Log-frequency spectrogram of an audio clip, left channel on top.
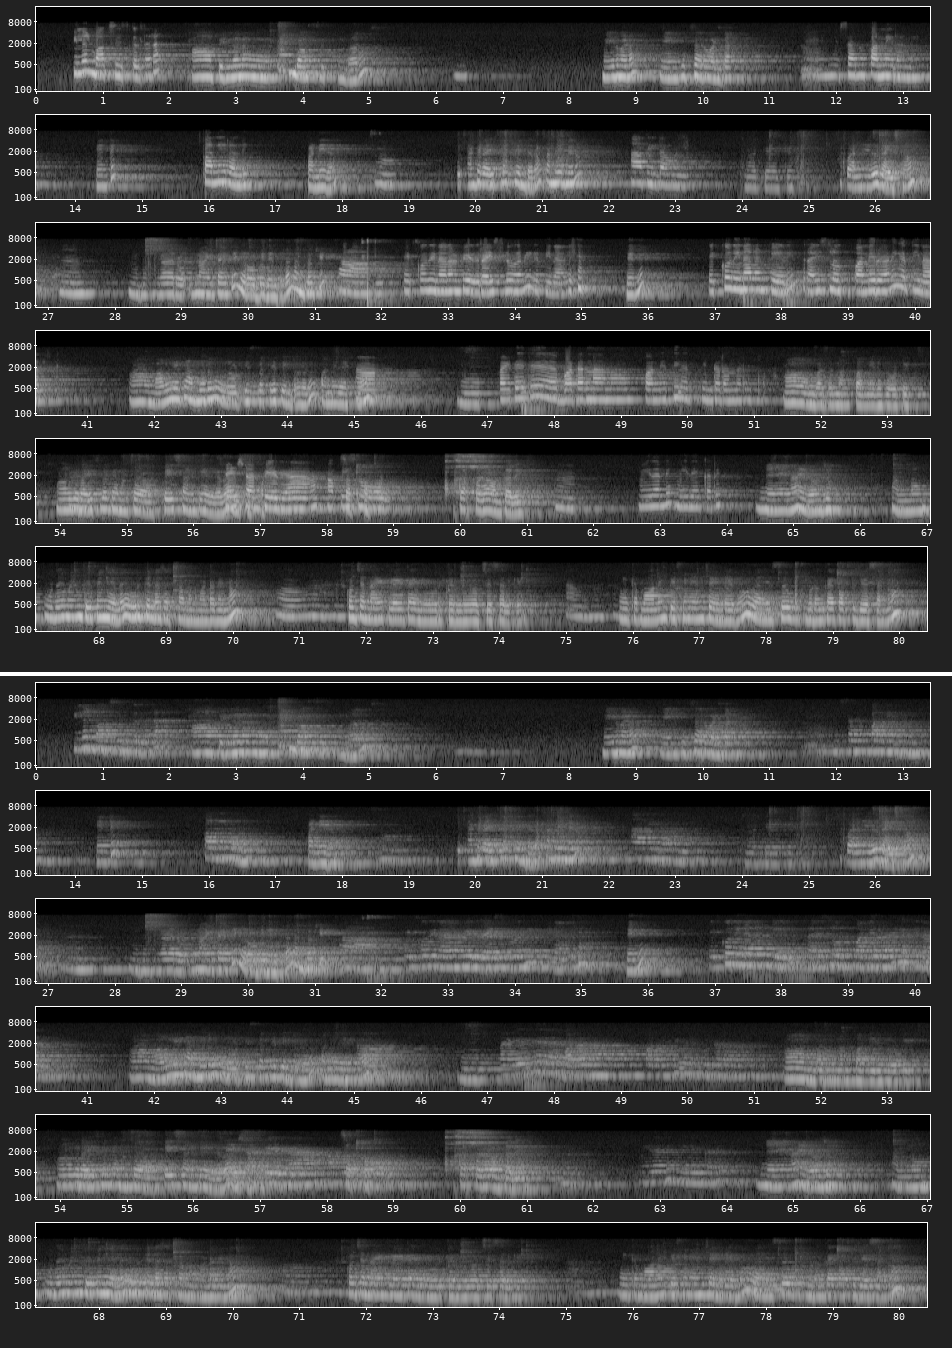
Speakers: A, on the left (about 75°); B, on the left (about 25°).
A: పిల్లలు బాక్స్ తీసుకెళ్తారా
B: ఆ పిల్లలు బాక్స్ తీసుకుంటారు
A: హ
B: మీరు మేడం ఏం జేసారు వంట
A: ఏం జేస్సాను పన్నీర్ అండి
B: ఏంటి
A: పన్నీర్ అండి
B: పన్నీరా
A: ఉ
B: అంటే రైస్ లోక్ తింటారా పన్నీర్ మీరు
A: ఆ తింటామండి
B: ఓకే ఓకే పన్నీరు రైసా
A: హ్మ్.
B: ఉహ్ రారు నైట్ అయితే ఇంగ రోటి తింటారా దాంట్లోకి
A: ఆ అను ఎక్కువ తినాలనిపియ్యది రైస్ లో కాని ఇగ తినాలి
B: ఏంది
A: ఎక్కువ తినాలనిపియది రైస్ లోక్ పన్నీరు కనీ ఇగ తినాల్
B: ఆ మామూలుగయితే అందరూ రోటీస్ లోకే తింటరు కదా పన్నీరేక్కువ
A: ఆ
B: ఊ
A: టేతే బటర్ నాను పన్నీర్ దిగ తింటర్ అందరు ఎక్కువ
B: ఆ బజర్ నాన్ పన్నీర్ రోటీ మాములుగా
A: ఉమ్
B: రైస్ లోక్ అద్ ఎంత టేస్ట్ అనిపీయది గదా
A: టేస్ట్
B: అది సప్ప
A: అనిపియది ఆ ఆ పీస్లు
B: సప్ప
A: పోవు
B: సప్పగా ఉంటాది
A: హు మీదండి మీదేం కరీ
B: నేనేనా ఈ రోజు అన్నం ఉదయ్ మేమ్ టిఫిన్ జేయలే ఊరికెళ్ళేస్ ఒచ్చాం అన్మాట నిన్నా
A: ఓ ఆహా
B: కొంచెం నైట్ లేట్ అయింది ఊరికెళ్ళి ఒచ్చేసరికి
A: అవును హు
B: క మార్నింగ్ టిఫిన్ ఏం చేయలేదు రైస్ బుడంకాయ్ పప్పు జేసాను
